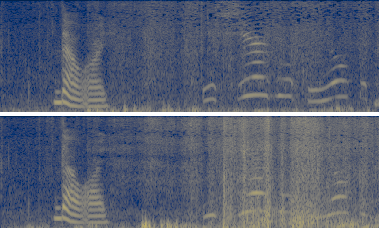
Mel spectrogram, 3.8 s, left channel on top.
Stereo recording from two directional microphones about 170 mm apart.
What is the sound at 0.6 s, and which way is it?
Speech, 15° left (ahead or behind).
